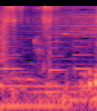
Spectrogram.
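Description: Racing pigeons coo softly and close by during truck training, giving a brief, low, throaty murmur that lasts only about a second.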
